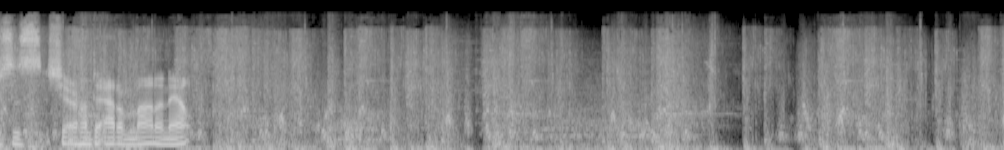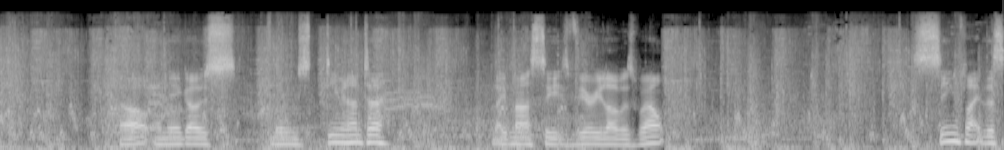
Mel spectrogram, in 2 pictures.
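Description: Weapons clash and clang in a busy battle.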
